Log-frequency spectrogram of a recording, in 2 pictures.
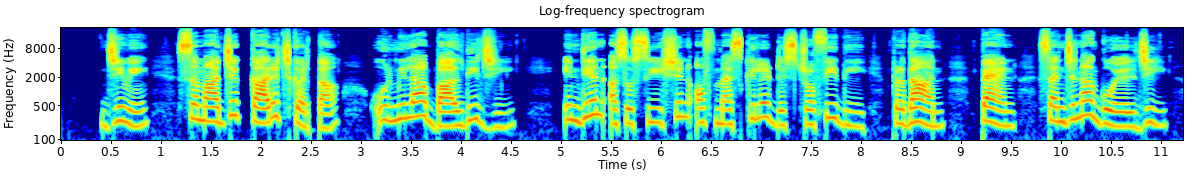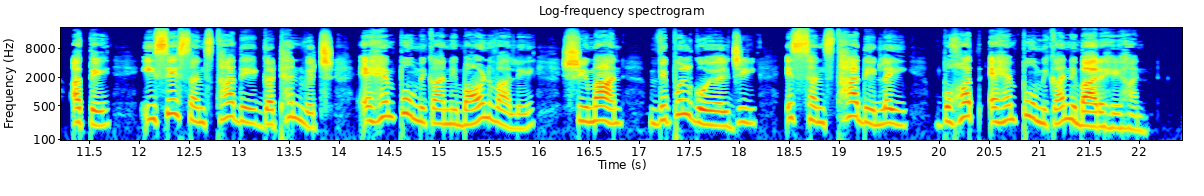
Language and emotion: Punjabi, neutral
